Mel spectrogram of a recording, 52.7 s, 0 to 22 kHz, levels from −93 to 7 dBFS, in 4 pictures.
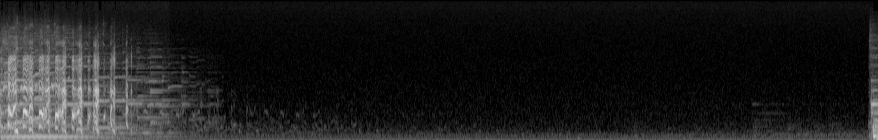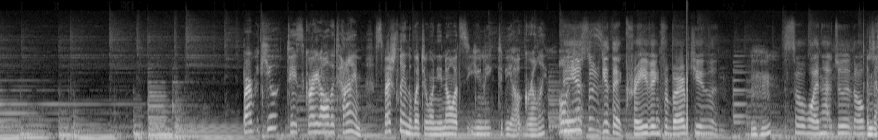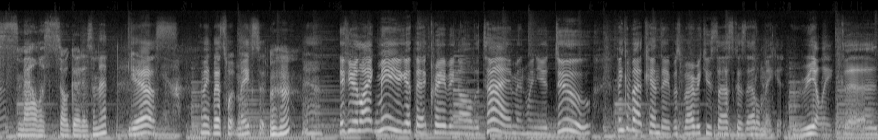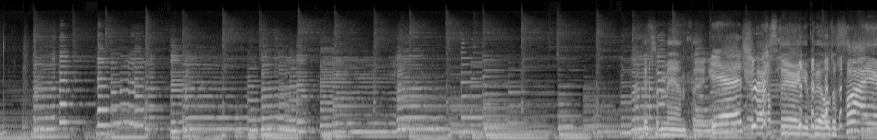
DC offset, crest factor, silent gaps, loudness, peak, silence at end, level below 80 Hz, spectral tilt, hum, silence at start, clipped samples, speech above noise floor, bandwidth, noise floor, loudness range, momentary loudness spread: under 0.1%; 18 dB; none; -21 LUFS; -4 dBFS; 0 s; -36 dBFS; -5.5 dB/octave; none; 0 s; under 0.1%; 41 dB; 14 kHz; -61 dBFS; 7 LU; 12 LU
